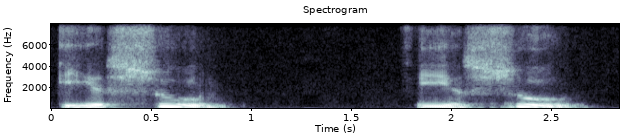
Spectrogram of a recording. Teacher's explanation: Note que termina Iesu, porque aqui há o ditongo, o som de U. Toda vez que aparecer o ômicron com Y, som de U.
